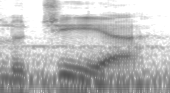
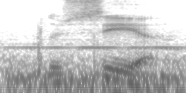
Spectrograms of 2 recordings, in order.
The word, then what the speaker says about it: Lucia: And uh it's pronounced Luchia. Mother Luchia. That's funny cuz there was already a cut scene and we called her Lucia cuz she's Spanish.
